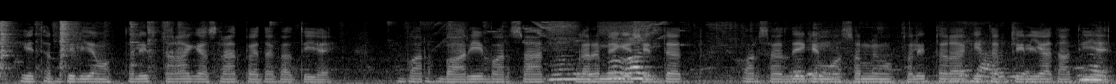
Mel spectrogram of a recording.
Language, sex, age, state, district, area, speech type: Urdu, male, 18-30, Maharashtra, Nashik, rural, spontaneous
